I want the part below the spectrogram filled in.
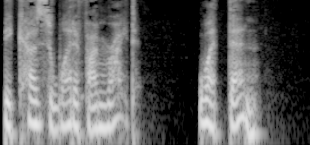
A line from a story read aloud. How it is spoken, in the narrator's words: a voice rasped at him through the intercom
